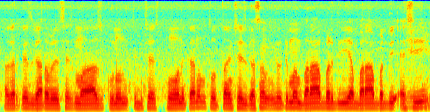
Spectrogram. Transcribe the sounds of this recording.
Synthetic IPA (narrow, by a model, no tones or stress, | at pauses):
ɐɡɐɾkɐsɡɐɾʋɐlsɐsmaːzkununt̪imt͡ʃʰɐːspʰoːnkɐɾɐnt̪oːt̪ːɐ̃nʲt͡ʃʰɐsɡɐsɐnkilt̪imɐnbɐɾaːbəɾd̪iːjaːbɐɾaːbɐɾd̪iːʔɐsiː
